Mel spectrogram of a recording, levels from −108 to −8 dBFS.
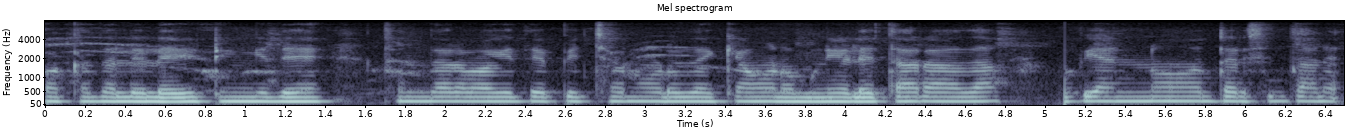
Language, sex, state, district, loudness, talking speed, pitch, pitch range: Kannada, male, Karnataka, Bellary, -34 LUFS, 100 wpm, 155 Hz, 155-160 Hz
